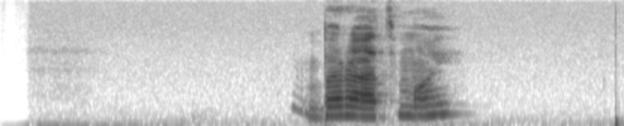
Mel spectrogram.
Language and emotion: Russian, neutral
